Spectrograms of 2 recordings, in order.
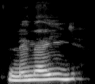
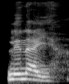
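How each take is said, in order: First: The name ends with a G sound. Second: The name ends without a G sound. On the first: "Est-ce qu'on prononce le G G" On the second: "ou est-ce qu'on"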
